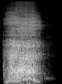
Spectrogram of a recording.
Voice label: Threatened, Male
